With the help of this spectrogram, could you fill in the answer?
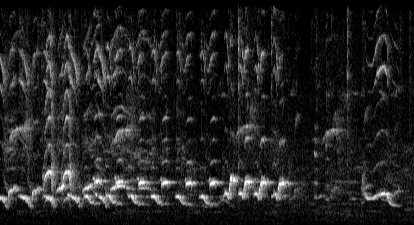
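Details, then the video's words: Black-throated laughingthrush singing and dancing, used to encourage pet laughingthrushes to sing: a fast, continuous string of varied looping whistles and chattering notes, then a brief pause and one more whistled phrase. "khướu múa hót bạc má"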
